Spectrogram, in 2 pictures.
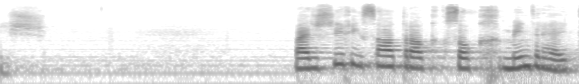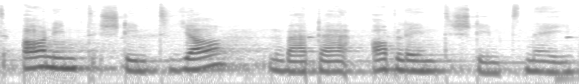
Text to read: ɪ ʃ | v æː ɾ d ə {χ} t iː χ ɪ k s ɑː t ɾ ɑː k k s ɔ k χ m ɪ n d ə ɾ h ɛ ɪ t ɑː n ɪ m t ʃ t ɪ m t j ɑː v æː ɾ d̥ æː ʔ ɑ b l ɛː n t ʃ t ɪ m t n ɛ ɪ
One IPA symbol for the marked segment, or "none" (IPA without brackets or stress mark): ʃ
